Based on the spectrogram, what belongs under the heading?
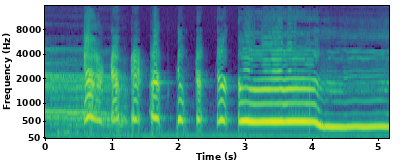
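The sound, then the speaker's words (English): A voice imitates a shower that screams when it is turned on: about eight short, yelping squeals in quick succession, then a loud, sustained shrill tone that suddenly drops to a lower steady pitch and holds. “And the shower screams at you when you turn it on.”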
